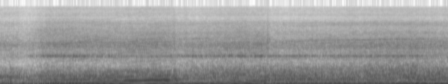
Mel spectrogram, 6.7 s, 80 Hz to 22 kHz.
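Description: BMW R1250RS's 1254 cc boxer twin pulling away under acceleration: the engine note rises, drops at an upshift about two and a half seconds in, rises again, and settles after another shift about four seconds in.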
